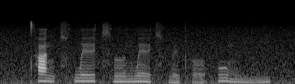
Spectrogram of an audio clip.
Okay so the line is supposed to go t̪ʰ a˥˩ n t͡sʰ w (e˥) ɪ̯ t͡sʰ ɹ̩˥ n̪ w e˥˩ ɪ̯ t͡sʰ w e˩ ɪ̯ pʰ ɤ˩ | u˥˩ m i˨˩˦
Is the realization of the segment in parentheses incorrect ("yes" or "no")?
no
